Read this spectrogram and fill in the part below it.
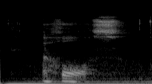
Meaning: On the back of a horse; on horseback
- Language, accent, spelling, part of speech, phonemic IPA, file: English, UK, ahorse, adverb, /əˈhɔːs/, En-uk-ahorse.ogg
